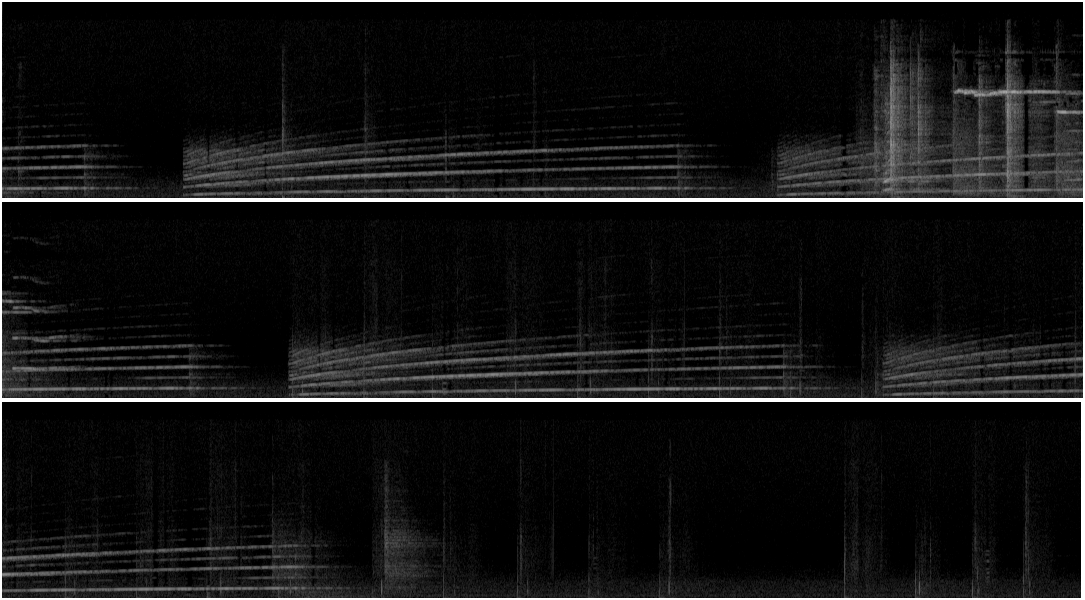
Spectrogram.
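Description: Alarm blaring in the video game Life is Strange: a loud rising electronic whoop repeating four times in slow regular cycles, followed by faint footsteps and light knocks as it stops.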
